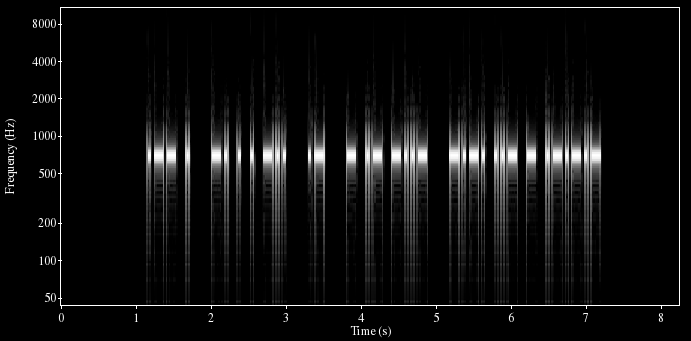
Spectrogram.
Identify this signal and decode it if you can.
Morse code, heard as a keyed tone, about 27 wpm, 700 Hz. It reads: WE NEED A TAX CUT.
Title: Sentences from Top 1000 Words - Review Part 5 - 28wpm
